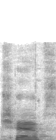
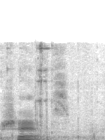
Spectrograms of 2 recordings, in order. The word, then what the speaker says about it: chaps: They're not chaps, they're shaps.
